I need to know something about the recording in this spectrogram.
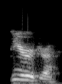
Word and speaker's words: Deirdre: You, as the grandniece of Al Capone, Deirdre, do you pronounce it Deirdre? Deirdre, yeah.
